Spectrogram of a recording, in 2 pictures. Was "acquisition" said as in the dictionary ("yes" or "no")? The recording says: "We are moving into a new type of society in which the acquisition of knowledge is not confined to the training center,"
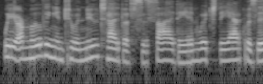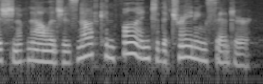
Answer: yes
